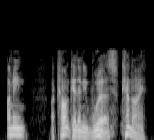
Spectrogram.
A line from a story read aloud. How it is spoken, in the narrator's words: he told Harry and Hermione grimly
